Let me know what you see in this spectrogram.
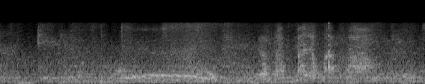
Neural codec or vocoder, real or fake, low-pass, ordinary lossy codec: codec, 24 kHz, 0.9 kbps, WavTokenizer, medium speech release version 1; fake; 7.2 kHz; none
